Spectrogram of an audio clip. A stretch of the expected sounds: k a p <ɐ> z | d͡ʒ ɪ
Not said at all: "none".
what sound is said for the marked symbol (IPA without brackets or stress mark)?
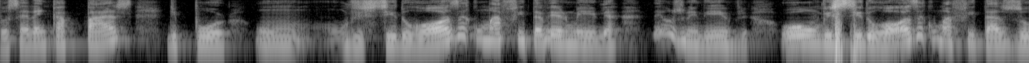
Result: a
